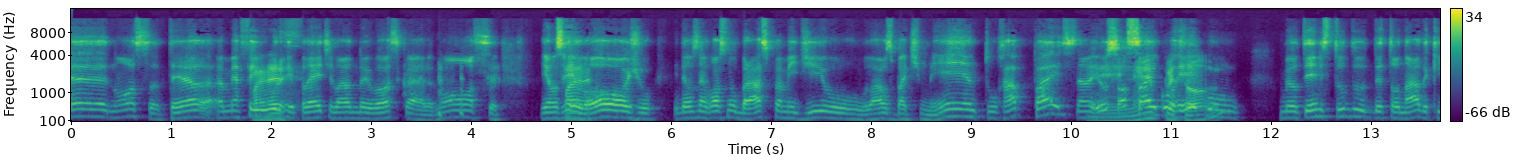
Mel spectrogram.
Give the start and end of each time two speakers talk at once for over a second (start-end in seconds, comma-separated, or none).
10.1-11.6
